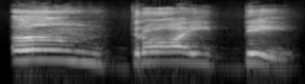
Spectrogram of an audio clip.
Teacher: a minha sílaba mais forte é a penúltima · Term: paroxítona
